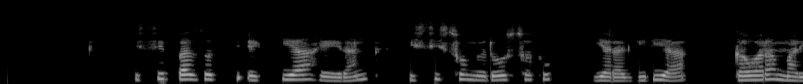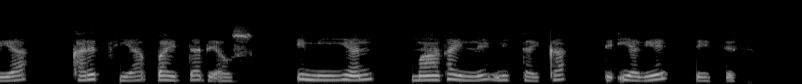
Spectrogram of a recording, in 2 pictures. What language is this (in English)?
Wolaytta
